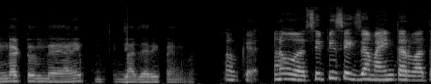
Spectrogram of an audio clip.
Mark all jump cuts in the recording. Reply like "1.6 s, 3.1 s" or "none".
1.3 s

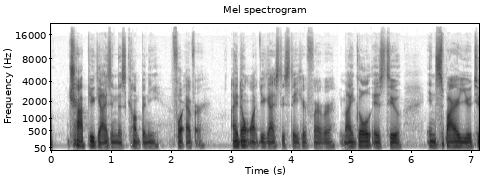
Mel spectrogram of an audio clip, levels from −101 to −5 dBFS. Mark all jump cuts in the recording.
4.8 s

